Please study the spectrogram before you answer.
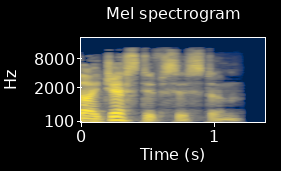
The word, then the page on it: digestive system: British English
